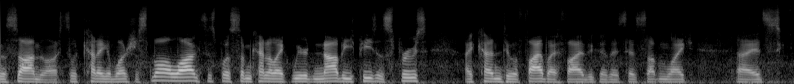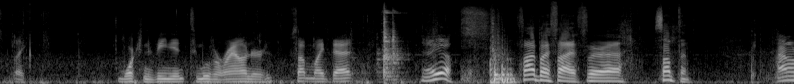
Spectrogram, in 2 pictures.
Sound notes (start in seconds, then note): 11.5 metal clanks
